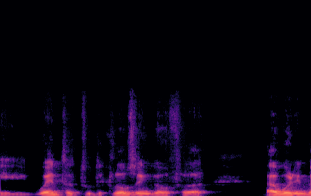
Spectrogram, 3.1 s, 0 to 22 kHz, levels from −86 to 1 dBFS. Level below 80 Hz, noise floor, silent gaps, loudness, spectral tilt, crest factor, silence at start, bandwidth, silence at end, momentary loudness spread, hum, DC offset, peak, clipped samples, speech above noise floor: -54 dBFS; -64 dBFS; none; -29 LUFS; -7 dB/octave; 18 dB; 0 s; 11.5 kHz; 0 s; 13 LU; none; under 0.1%; -12 dBFS; under 0.1%; 36 dB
